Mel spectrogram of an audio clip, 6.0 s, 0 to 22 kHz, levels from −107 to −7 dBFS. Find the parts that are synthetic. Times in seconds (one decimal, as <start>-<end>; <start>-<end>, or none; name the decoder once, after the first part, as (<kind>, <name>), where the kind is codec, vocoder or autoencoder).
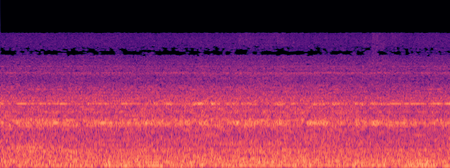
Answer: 1.9-5.2 (vocoder, Vocos)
